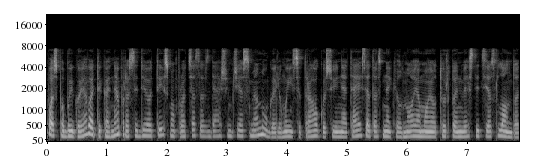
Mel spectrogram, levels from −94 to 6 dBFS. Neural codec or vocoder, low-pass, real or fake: none; 7.2 kHz; real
